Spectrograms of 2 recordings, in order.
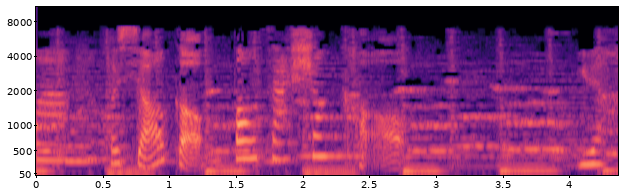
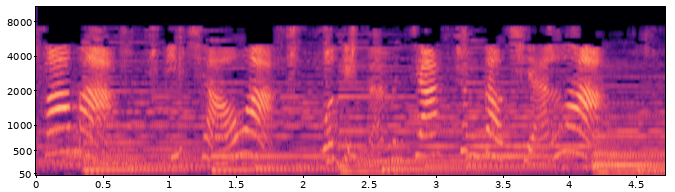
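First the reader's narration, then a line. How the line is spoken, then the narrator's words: Loud shout. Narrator (Chinese): 他一进家门就大声的喊道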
